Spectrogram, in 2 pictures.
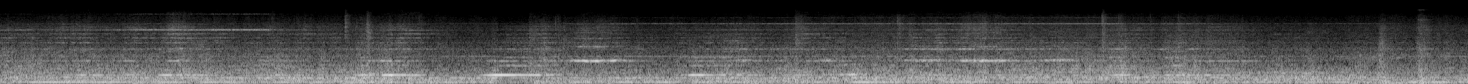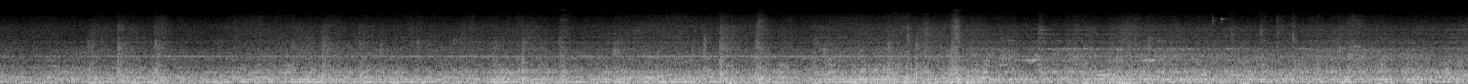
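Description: Hakone Tozan Railway electric car Moha 114 running on the mountain line, heard from inside the cab: a steady low hum and rumble of wheels and motors. High, thin squealing tones from the wheels come and go through the first half, and a steadier tone sounds in the second half.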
